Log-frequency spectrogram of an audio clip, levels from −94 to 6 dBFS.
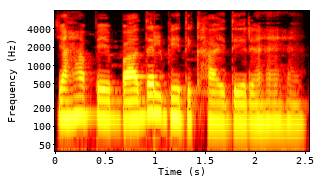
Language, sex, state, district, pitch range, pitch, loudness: Hindi, male, Jharkhand, Ranchi, 120-140 Hz, 130 Hz, -17 LUFS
